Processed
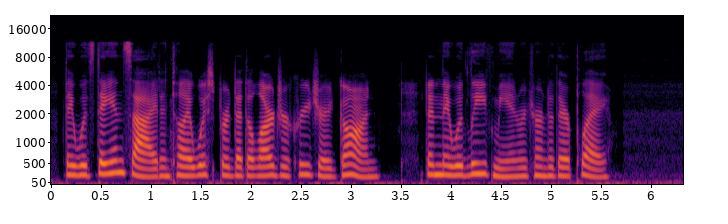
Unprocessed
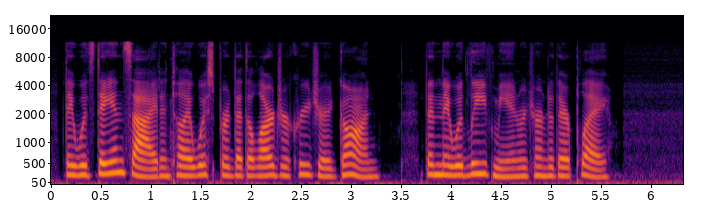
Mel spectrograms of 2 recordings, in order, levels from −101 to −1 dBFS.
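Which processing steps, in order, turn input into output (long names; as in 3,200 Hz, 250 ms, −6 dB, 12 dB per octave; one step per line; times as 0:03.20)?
0:01.28–0:03.87: low-pass with resonance 3,900 Hz, resonance Q 2.7
level −5.5 dB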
